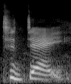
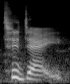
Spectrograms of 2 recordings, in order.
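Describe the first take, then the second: First: The stress is on the second syllable. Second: The stress is on the second syllable.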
